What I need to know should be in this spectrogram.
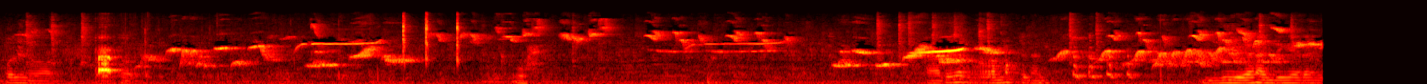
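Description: A caged bird sings with quick, varied whistling chirps.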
